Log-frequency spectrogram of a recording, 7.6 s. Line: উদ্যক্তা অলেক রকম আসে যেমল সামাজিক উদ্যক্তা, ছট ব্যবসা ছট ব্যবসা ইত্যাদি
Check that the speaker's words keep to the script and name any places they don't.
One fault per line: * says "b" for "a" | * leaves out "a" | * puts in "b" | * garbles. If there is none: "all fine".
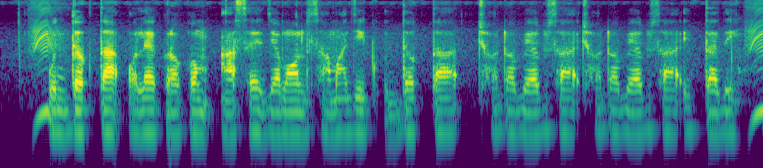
all fine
